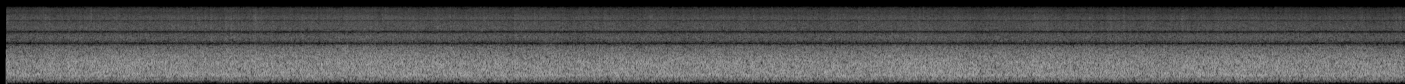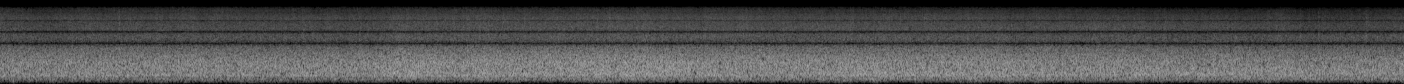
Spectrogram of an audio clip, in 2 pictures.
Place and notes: Water processing plant tower at Paljassaare
On top of the water processing plant tower, Paljassaare peninsula.
Tallinn, Estonia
